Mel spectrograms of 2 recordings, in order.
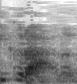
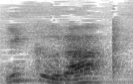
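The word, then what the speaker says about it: いくら: 다만 이제 기초에서 말씀드리긴 좀 못하지만 이것을 이제 발음을 할 때 이끄라 데스까 하면 안 돼요. 제일 앞에 있는 이가 굉장히 높습니다. 그래서 이끄라 데스까 이렇게 반드시 읽어야 됩니다.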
